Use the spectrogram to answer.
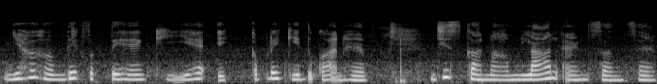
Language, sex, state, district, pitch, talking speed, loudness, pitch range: Hindi, female, Himachal Pradesh, Shimla, 225 Hz, 165 wpm, -16 LUFS, 210-255 Hz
